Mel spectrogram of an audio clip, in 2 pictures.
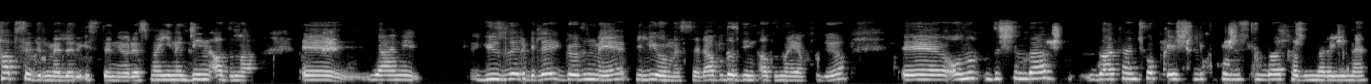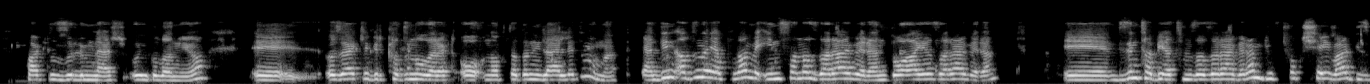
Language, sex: Turkish, female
